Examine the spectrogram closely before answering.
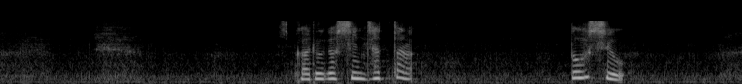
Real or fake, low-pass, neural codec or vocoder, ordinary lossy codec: fake; none; codec, 16 kHz, 4.8 kbps, FACodec; none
